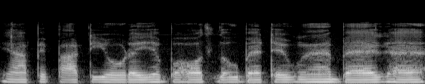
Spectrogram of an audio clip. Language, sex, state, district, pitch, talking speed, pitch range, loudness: Hindi, male, Chandigarh, Chandigarh, 110 Hz, 170 wpm, 110-115 Hz, -17 LUFS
